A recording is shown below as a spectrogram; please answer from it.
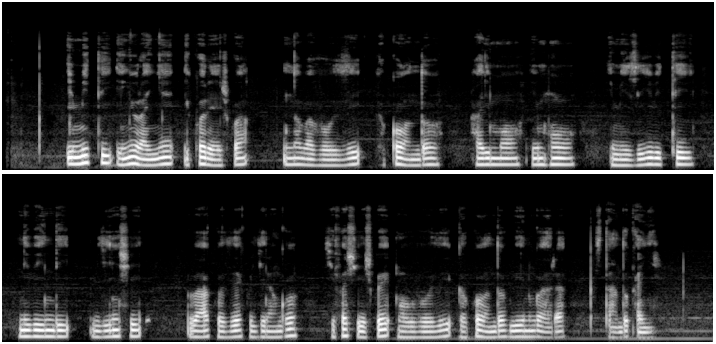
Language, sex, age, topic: Kinyarwanda, male, 18-24, health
